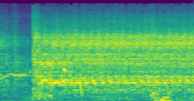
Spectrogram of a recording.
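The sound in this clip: A car engine cranks and struggles to start, with a carburetor that is not running well. Low noise gives way after half a second to a sudden loud mechanical roar, which holds steady until the end.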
